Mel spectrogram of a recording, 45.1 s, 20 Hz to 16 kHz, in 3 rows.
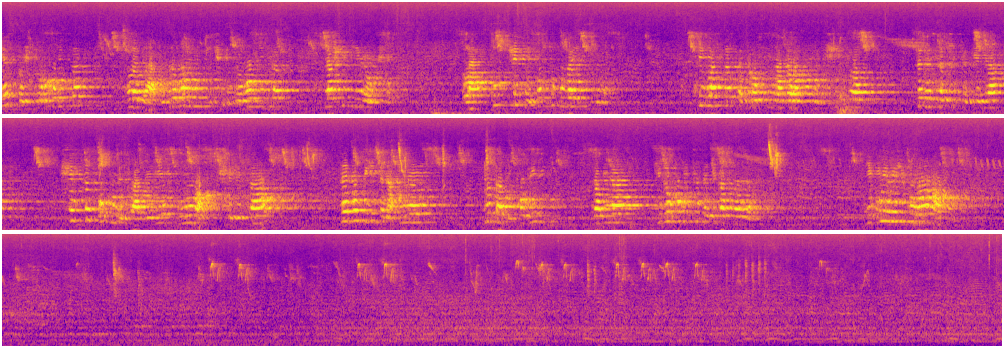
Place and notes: Alšova, Židlochovice, Czechia - City radio announcements in Židlochovice
City radio announcement. The mayor of the town speaks to seniors because of Covid 19. He offers help. There is also a challenge when the town of Židlochovice is looking for volunteers for sewing masks. Recorded in Židlochovice, South Moravia by Tomáš Šenkyřík
17 March 2020, 09:30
